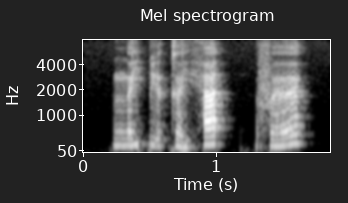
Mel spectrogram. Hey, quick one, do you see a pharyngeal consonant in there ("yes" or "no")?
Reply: no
